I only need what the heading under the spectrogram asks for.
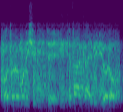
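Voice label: Turkish damaged engine, mood low, speech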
